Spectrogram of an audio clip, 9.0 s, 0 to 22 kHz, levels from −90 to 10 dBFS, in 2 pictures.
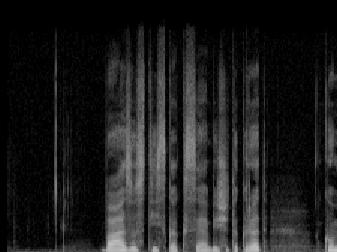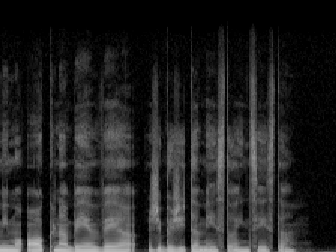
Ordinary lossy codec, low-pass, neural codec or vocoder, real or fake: none; 19.8 kHz; none; real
